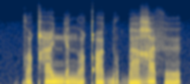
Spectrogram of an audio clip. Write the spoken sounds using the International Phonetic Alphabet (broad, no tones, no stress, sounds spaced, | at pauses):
k o qʰ i mʲ a n o qʼ œ ɡ͡b o ɡ͡b a ʁ a θ ø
